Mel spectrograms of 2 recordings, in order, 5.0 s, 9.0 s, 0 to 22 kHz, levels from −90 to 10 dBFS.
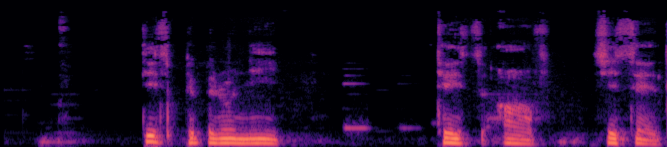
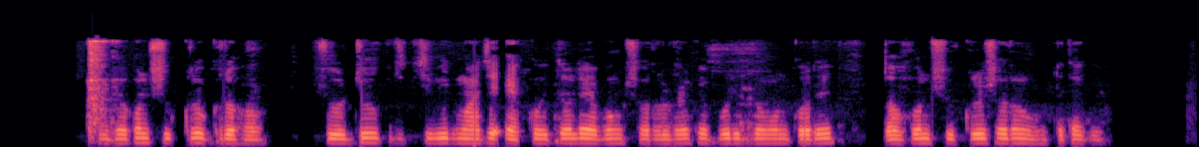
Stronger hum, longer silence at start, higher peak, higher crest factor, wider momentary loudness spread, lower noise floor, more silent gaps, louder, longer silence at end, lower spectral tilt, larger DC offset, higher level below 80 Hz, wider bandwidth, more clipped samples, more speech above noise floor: neither; second, 0.3 s vs 0.65 s; second, -6 dBFS vs 0 dBFS; about the same, 18 dB vs 20 dB; first, 22 LU vs 9 LU; second, -69 dBFS vs under -90 dBFS; neither; second, -23 LUFS vs -20 LUFS; second, 0.05 s vs 0.7 s; first, -7 dB/octave vs -4 dB/octave; neither; about the same, -58 dBFS vs -58 dBFS; first, 13.5 kHz vs 8 kHz; neither; second, 47 dB vs over 71 dB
